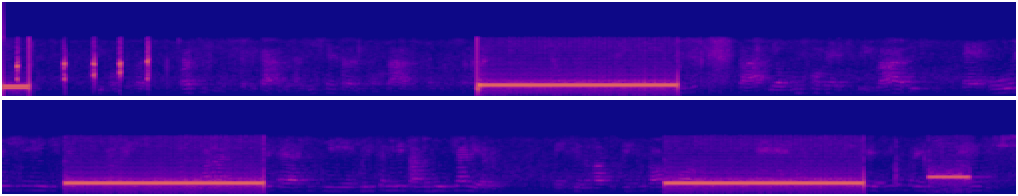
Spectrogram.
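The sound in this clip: Telephone tones while a call is being transferred: three long, steady mid-pitched tones separated by pauses, with faint voices in the gaps and a short, higher beep at the end.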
